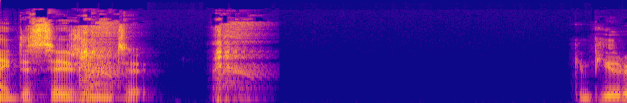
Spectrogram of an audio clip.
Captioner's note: coughing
